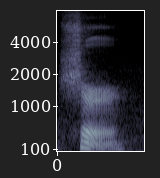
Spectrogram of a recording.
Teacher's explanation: And then what you do is you're going to take that sh sound shh and go straight to the r sound. just kind of like skipping the vowel sure. And that's it.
